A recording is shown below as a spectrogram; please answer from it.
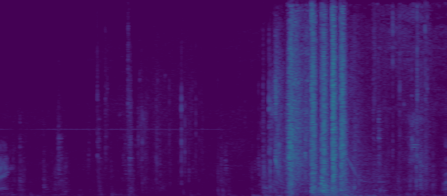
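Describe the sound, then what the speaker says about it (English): A flashbang grenade going off in a Rainbow Six Siege match, a sudden loud burst of noise with crackling gunfire-like bursts following quieter in-game footsteps and clatter. "that's gonna be a flashbang"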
